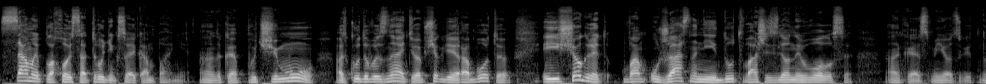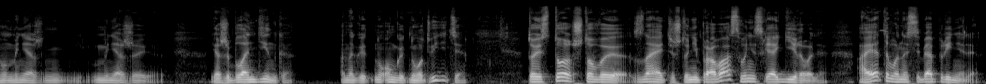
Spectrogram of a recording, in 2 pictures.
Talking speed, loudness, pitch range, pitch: 200 wpm, -21 LUFS, 95-125 Hz, 110 Hz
